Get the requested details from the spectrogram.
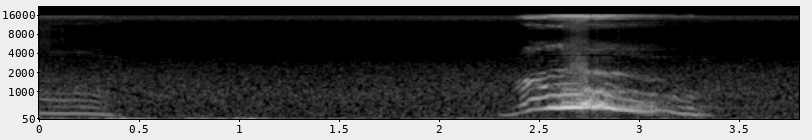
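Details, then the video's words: A Canada lynx gives a harsh, wavering scream that rises and then falls away while walking past a trail camera in western Maine, near roadkill bait. "Canada lynx screams while walking past Maine trail camera"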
